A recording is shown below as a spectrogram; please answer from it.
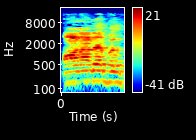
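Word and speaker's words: honourable: যেমন ধরো অনারেবল person, অনারেবলে এইচ রয়েছে কিন্তু উচ্চারণটা হচ্ছে কিসের মতো, অ এর মতো, তাই এখানে বসবে অ্যান অনারেবল পার্সন।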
